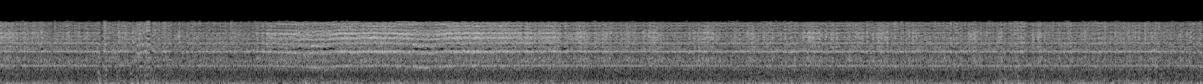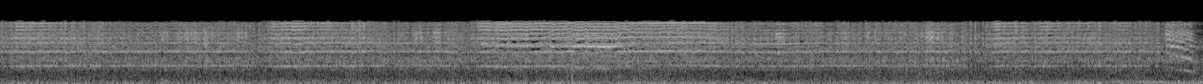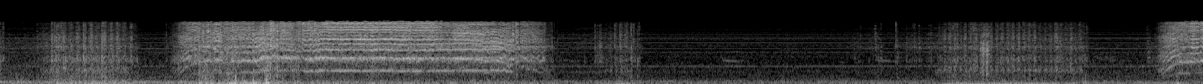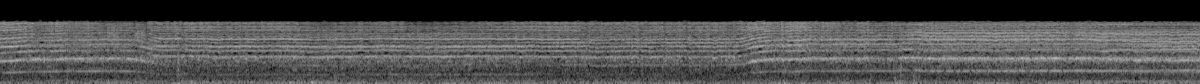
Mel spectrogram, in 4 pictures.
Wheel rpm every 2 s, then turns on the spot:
240, 230, 230, 230, 230, 230, 230, 230, 230, 230, 230, 220, 40, 140, 110, 0, 0, 40, 150, 120, 120, 120, 160, 160.
24-26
